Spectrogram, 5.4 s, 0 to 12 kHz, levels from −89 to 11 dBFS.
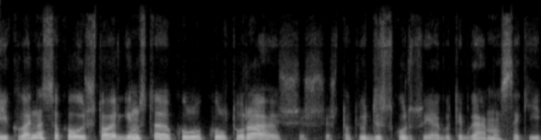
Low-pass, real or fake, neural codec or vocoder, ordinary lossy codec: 10.8 kHz; real; none; Opus, 24 kbps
